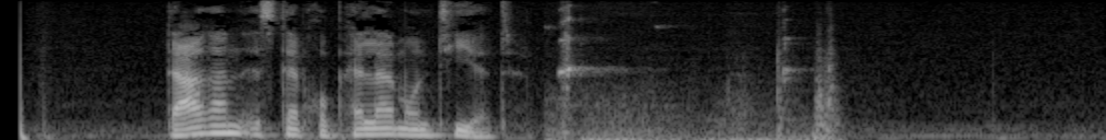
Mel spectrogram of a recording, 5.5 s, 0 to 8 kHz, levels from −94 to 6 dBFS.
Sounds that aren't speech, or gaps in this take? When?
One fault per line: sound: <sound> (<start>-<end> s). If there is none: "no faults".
sound: squeak (2.7-4.3 s)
